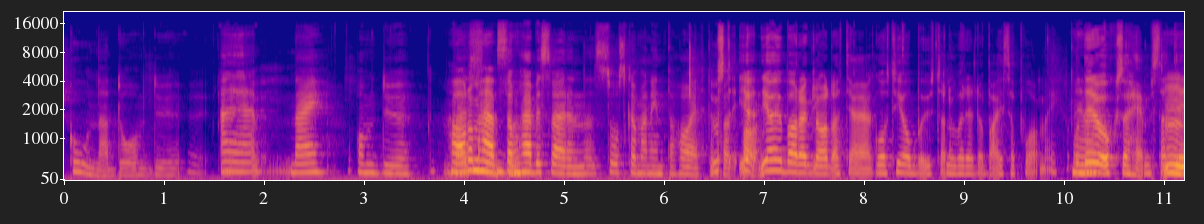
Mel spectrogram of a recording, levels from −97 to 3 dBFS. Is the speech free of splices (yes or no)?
no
